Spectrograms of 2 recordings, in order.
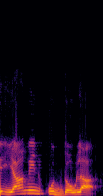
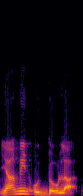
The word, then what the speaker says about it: ইয়ামিন উদ্দৌলা: Hyphen উদ, DAULA, Daula, ইয়ামিন উদ্দৌলা। এটার মানে হচ্ছে সাম্রাজ্যের দক্ষিণ হস্ত। ইয়ামিন উদ্দৌলা হাইফেন দিয়ে। আসলে দেখো, আমরা নামগুলো একসাথে উচ্চারণ করি ভারতের কালচারে, আর ওরা কি করে, ওদের ভেঙে উচ্চারণ করে।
